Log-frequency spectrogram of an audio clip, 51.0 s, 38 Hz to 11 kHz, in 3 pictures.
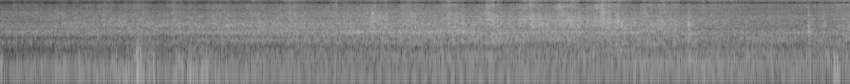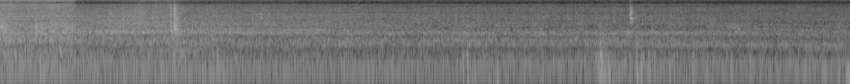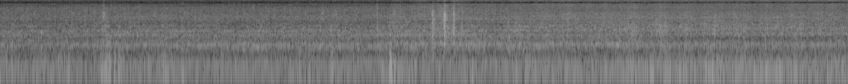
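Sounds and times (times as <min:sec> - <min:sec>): tractor running: 0:00.0 - 0:50.9
machinery knocks and clatters: 0:41.5 - 0:50.9.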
